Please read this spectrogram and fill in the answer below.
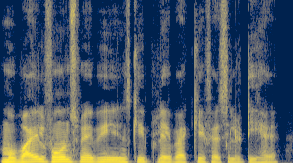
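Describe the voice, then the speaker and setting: A man's voice: medium pitch, moderate pace, dry recording, clean studio sound. A man giving explanatory interview answers as an expert guest, mixing English technical terms into his speech.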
